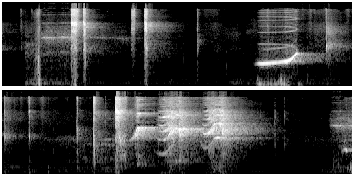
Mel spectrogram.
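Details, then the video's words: Talking parrot jumping on a stair gives a loud rising whistle that swoops upward and then levels off, with several shorter squeaky notes after it and sharp tapping and clicking sounds scattered throughout. "Funny Jumping Talking Parrot On Stair"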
